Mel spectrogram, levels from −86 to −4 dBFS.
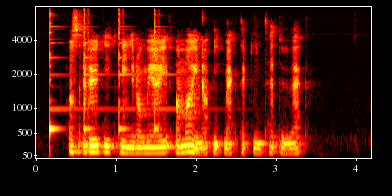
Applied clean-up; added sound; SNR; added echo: none; Dishes, pots, and pans; 10 dB; none.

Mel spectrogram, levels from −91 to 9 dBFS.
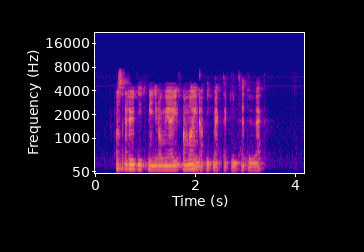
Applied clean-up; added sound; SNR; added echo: none; none; none; none.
